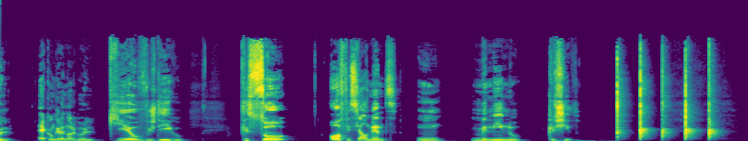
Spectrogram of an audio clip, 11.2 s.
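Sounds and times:
speech: 0.0s - 2.9s, 3.6s - 4.4s, 5.0s - 8.7s
hand clapping: 9.2s - 11.0s.

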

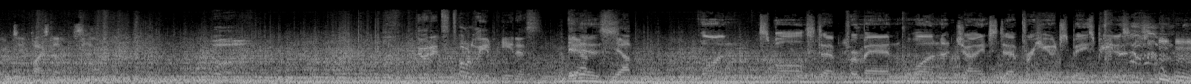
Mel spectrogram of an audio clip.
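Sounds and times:
BE-3 rocket engine roaring: 0.0s - 11.9s
speech: 5.1s - 11.9s.

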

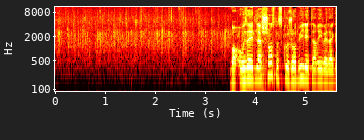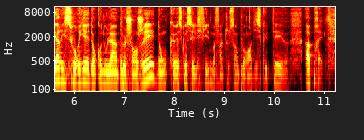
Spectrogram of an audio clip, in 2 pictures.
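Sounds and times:
audience applause: 0.0s - 5.1s
speech: 3.5s - 11.2s.

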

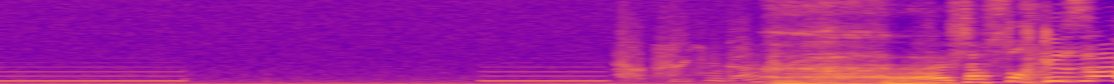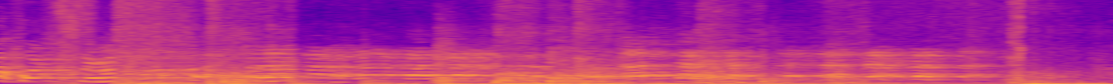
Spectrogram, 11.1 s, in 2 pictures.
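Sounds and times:
telephone ringing tone: 0.0s - 1.1s, 2.3s - 3.8s
laughter: 3.1s - 10.8s
speech: 3.3s - 7.2s.

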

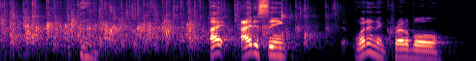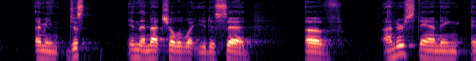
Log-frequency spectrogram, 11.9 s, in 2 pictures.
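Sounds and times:
audience applause: 0.0s - 4.3s
speech: 1.0s - 1.4s, 2.6s - 3.7s, 4.4s - 5.6s, 6.4s - 9.2s, 9.8s - 11.8s.

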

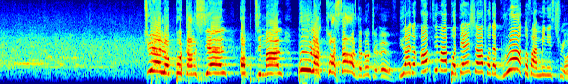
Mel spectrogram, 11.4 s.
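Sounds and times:
audience clapping: 0.0s - 3.5s
speech: 2.9s - 11.3s.

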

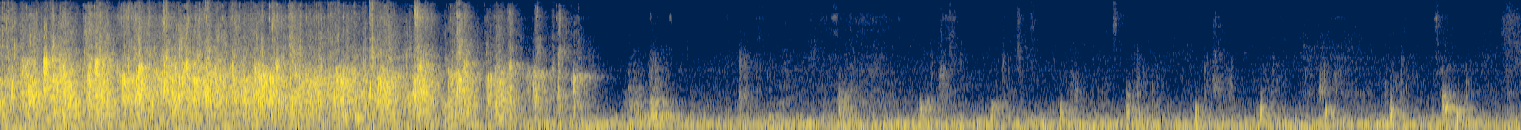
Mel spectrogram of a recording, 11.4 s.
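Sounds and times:
audience applause: 0.0s - 4.5s.

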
